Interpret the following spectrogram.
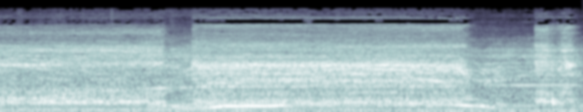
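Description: A Halloween prop's recorded low moan, rising, holding and sliding down over about two seconds from a second in, over a steady hiss that cuts off sharply near the end.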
